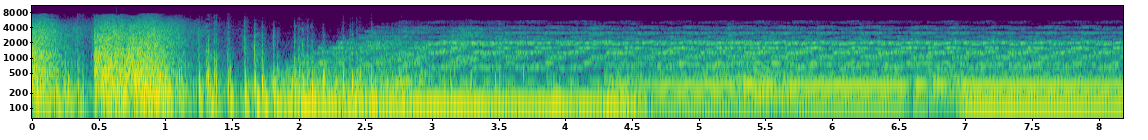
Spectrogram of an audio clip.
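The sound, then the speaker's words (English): A signal gunshot fired during a raid gives one loud, sharp blast that decays quickly, followed by music that carries on steadily to the end. “I'll fire the signal for everyone to close in.”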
